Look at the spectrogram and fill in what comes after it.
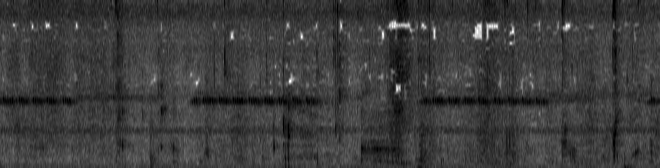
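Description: Close-miked eating of mutton curry: scattered wet mouth clicks and chewing. A thin high tone about a second long recurs roughly every two seconds behind it.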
